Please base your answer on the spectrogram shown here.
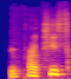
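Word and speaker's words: Euphrates: 유프라티스 그런 거예요. 영어식 발음으로는 그렇죠.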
